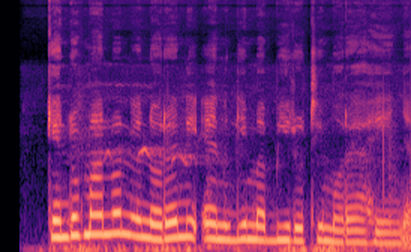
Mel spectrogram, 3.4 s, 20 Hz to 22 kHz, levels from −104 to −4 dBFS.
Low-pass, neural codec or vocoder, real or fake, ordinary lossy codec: none; none; real; none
